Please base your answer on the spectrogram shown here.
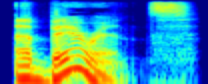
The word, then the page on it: aberrance: British English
